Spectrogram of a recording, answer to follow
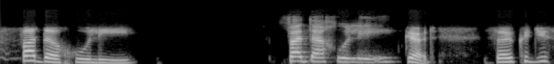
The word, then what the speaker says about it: فادخلي: So it's fadkhuli.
